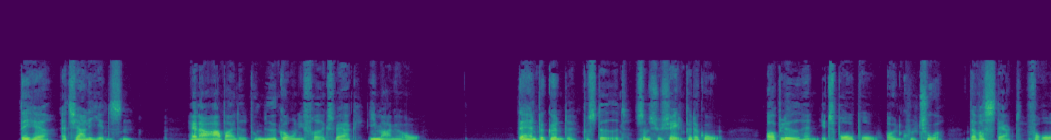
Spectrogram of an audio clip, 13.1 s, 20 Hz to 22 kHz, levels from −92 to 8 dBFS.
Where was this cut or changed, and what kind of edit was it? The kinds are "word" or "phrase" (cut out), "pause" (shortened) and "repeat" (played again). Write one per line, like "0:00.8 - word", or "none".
0:08.1 - word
